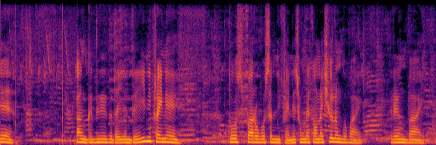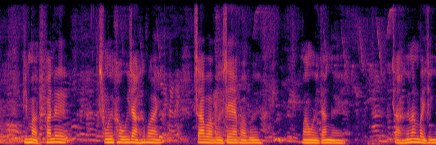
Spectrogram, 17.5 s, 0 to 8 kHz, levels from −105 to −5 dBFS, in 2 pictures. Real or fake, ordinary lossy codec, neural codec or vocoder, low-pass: real; none; none; none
